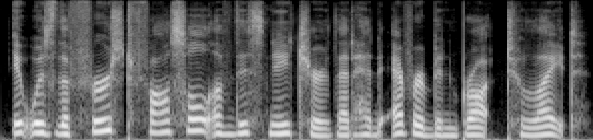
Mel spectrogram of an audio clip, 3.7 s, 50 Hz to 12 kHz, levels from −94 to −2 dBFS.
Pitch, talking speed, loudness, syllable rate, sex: 205 Hz, 245 wpm, -17 LUFS, 5.5 syllables/s, female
